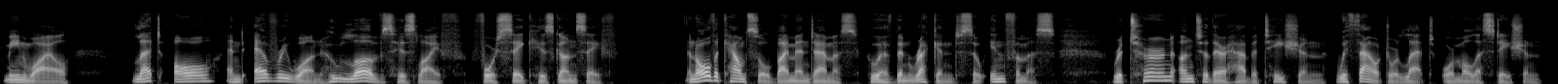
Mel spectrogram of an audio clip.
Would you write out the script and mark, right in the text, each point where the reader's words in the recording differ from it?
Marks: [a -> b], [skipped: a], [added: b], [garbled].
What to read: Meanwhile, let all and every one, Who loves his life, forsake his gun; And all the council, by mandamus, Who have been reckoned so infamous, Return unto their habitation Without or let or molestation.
Meanwhile, let all and every one, Who loves his life, forsake his gun; [added: safe] And all the council, by mandamus, Who have been reckoned so infamous, Return unto their habitation Without or let or molestation.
